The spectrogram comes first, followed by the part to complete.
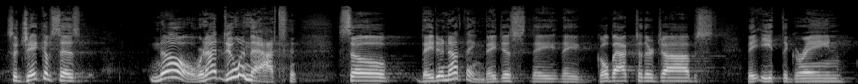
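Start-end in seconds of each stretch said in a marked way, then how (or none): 1.5-2.9 higher, drawn-out indignant no; emphatic refusal. Retold or imitated. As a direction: refuse it like an exasperated father. Jacob flatly refuses his son's offer.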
